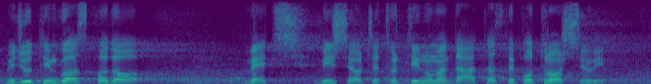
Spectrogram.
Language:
Serbian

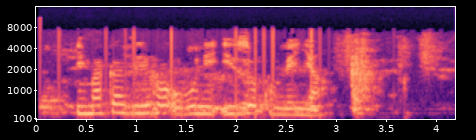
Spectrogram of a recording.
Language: Kinyarwanda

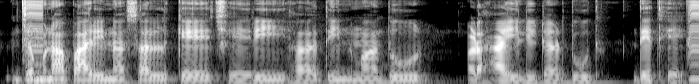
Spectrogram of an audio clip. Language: Chhattisgarhi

